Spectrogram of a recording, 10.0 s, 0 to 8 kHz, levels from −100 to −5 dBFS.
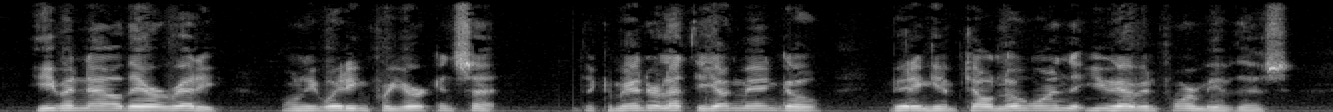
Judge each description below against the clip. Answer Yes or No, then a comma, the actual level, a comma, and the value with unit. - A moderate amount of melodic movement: No, narrow, 1.9 semitones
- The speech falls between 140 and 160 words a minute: No, average, 175 wpm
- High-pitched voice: No, medium, 140 Hz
